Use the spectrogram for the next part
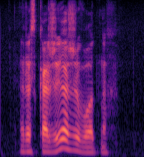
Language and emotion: Russian, neutral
